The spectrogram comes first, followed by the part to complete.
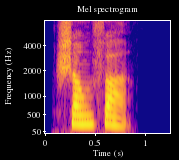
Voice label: "商贩", Chinese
